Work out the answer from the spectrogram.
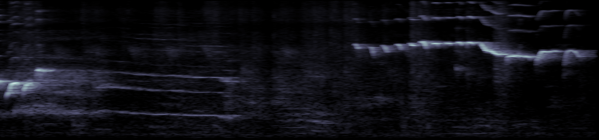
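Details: White-rumped shama, peculiar song: a burst of warbling, then long thin level whistles, followed by very high drawn-out whistled notes sliding downward.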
